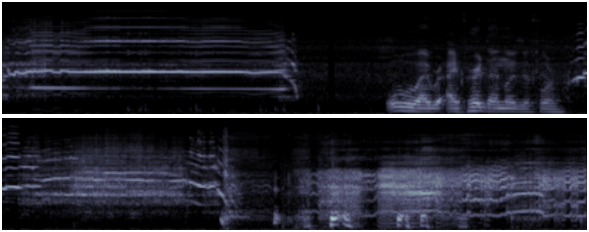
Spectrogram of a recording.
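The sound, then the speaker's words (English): A male elk's shrill, whistling rutting bugle, made by whistling and roaring through its vocal cords at the same time, rings out loudly for a few seconds. After a brief spoken remark, more high, wavering squeals and rough grunting calls follow. “A male elk produces shrill, rutting calls or bugles by whistling and roaring through their vocal cords at the same time.”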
